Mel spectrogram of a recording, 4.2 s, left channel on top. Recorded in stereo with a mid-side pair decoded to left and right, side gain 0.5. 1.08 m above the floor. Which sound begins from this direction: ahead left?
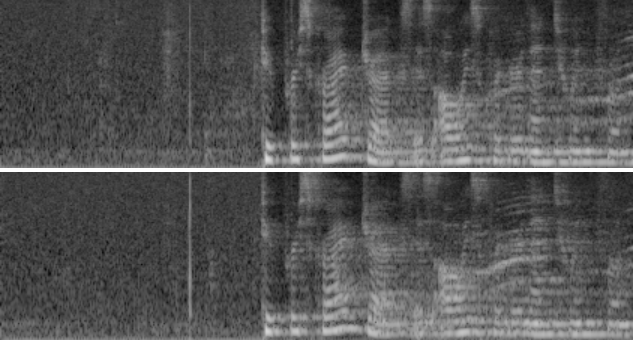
A woman speaking, at 1.7 s.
